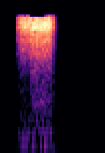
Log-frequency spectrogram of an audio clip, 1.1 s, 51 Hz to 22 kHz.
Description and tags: single-deo-spray-stero
A single spray from a deodorant bottle (ZOOM H6)
antiperspirant, can, Deo, deodorant, Deospray, spray, spraying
